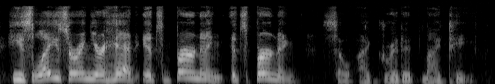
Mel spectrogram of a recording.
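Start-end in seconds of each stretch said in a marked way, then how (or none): 0.1-2.9 very high-pitched shouted delivery. An actor recalls the director's instructions during a shoot, retelling the director's yelled instructions. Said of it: "the director kept yelling instructions at me".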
